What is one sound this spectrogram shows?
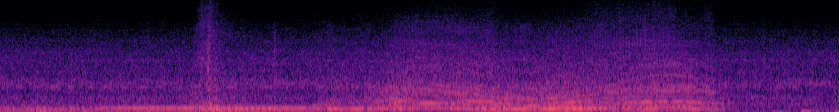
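A small car engine idles with a low steady hum.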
